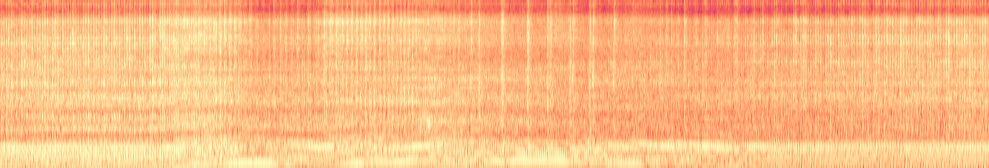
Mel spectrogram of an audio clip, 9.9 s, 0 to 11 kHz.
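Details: 1996 Johnson 25 hp two-stroke outboard, brought in for no-start, after timing adjustment: steady crisp buzz, holds and picks up revs cleanly, no misfire or stumble; normal running.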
